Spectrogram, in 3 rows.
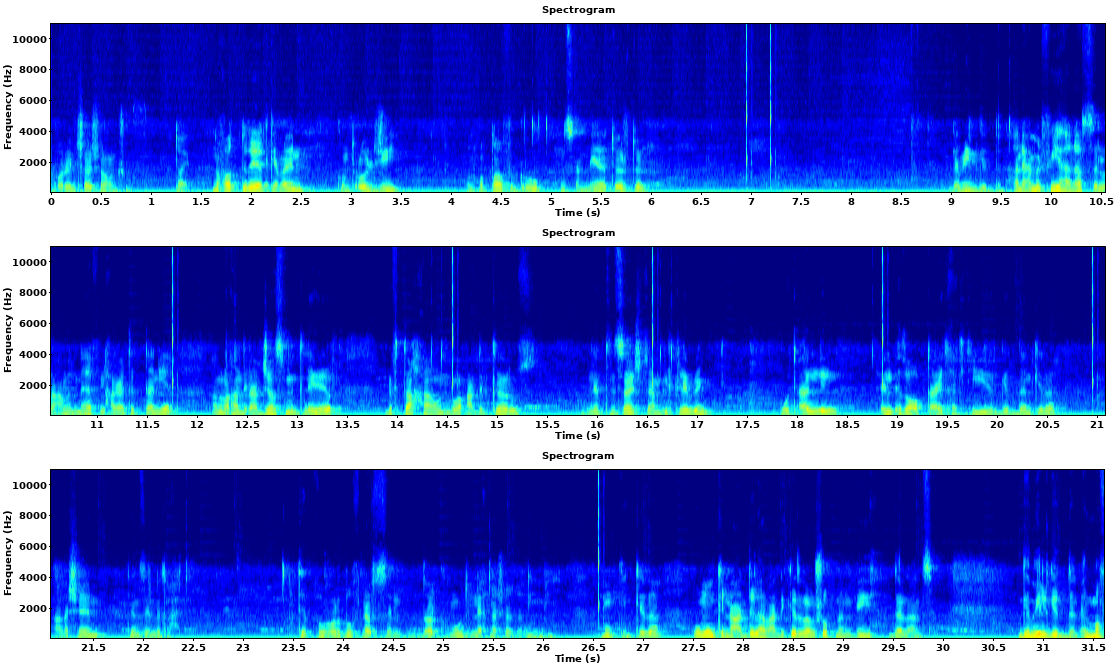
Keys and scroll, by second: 5.4 ctrl+g, 8.2-9.8 typing, 10.6 Return.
